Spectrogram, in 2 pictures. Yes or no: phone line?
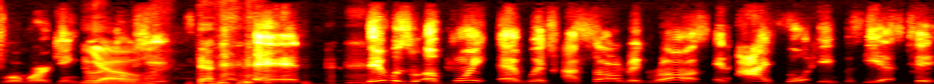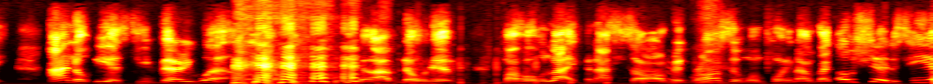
yes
